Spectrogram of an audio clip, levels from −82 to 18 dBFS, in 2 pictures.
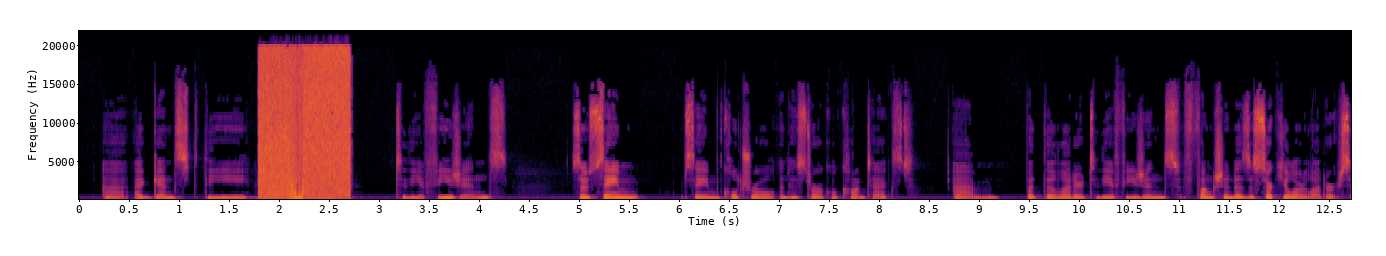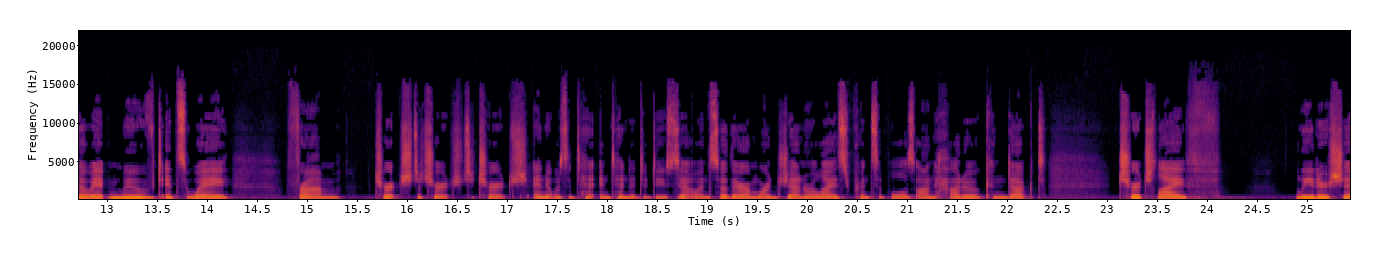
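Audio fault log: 1.79–2.71 s, samples built from the wrong bytes: loud, harsh broadband noise burst for under a second, as misaligned byte order turns each sample's jittery low bits into its dominant part.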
